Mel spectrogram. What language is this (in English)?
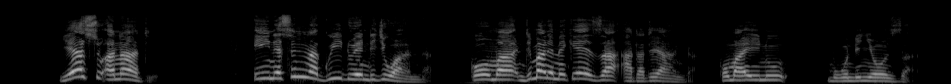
Nyanja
